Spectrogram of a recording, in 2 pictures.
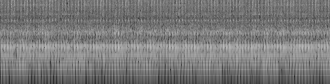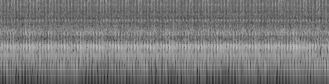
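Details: VW Golf R at idle after a catch can was installed: a steady hum with a light, fairly regular tick about three to four times a second on top. Abnormal noise, source unclear.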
